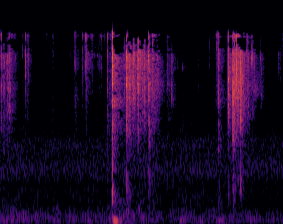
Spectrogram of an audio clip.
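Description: A craft blade shaves and chips the scored edge of a solid, dry, purple-and-white striped soap bar. The result is crisp, bright scraping and crackling bursts that cut off quickly, with the loudest flurries of chipping coming in two clusters near the middle and toward the end.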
